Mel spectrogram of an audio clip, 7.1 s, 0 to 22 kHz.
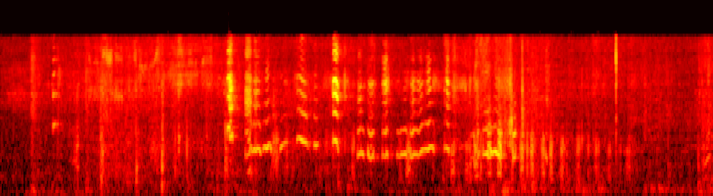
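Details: Two pet ferrets, a sable and a cinnamon, wrestling after a bath, recorded 11 May 2014; one gives a wavering, chuckling run of rapid clucks mid-clip, with scuffling and thumps of play.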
